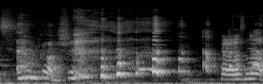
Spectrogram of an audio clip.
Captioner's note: laughs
